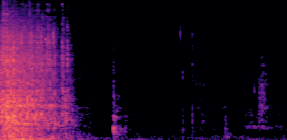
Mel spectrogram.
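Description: A sewing machine runs in one steady, loud burst of stitching along a neck patti for about a second, then stops. A few soft clicks and faint handling sounds follow.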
